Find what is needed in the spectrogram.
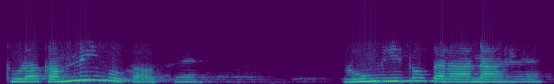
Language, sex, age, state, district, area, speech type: Hindi, female, 18-30, Madhya Pradesh, Gwalior, rural, conversation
